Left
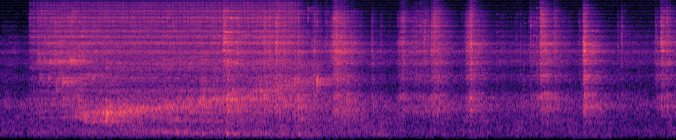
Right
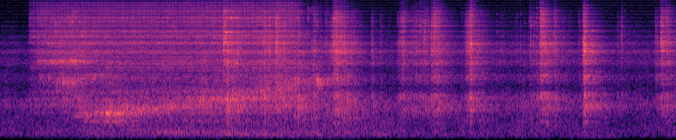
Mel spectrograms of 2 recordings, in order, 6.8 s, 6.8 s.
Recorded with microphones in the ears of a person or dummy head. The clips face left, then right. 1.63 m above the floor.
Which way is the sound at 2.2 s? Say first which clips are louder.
Left 1 dB; 75° right (ahead or behind).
